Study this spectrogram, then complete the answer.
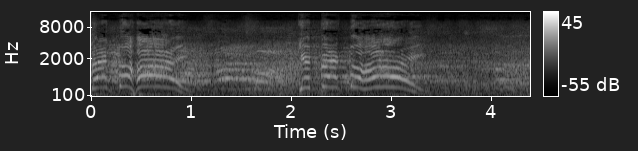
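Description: A man close by shouts encouragement loudly.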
